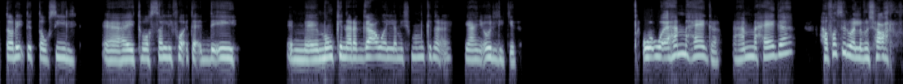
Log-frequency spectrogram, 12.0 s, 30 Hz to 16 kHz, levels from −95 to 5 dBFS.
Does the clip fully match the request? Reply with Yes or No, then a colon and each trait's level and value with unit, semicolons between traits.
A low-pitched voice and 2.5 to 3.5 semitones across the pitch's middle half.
No: high, 220 Hz; average, 2.8 semitones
